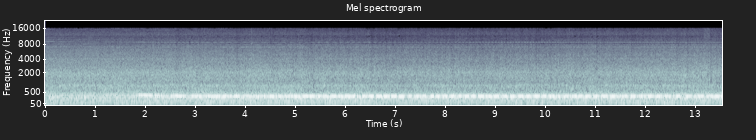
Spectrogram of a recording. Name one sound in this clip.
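Jet engines roar steadily with a low hum inside an airliner cabin as it rolls along.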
